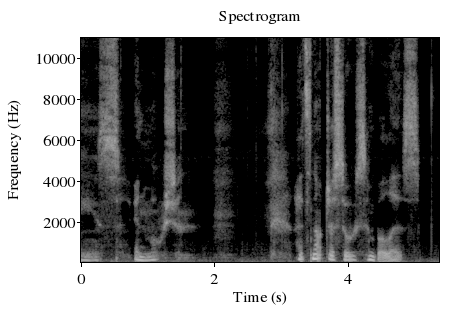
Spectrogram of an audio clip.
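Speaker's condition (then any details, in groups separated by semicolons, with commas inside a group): No condition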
